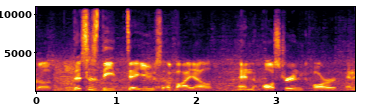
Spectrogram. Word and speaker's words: Vayanne: And Vayanne, I believe, is actually the original like pronunciation for Vienna, so it's a very like classy vehicle as well.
